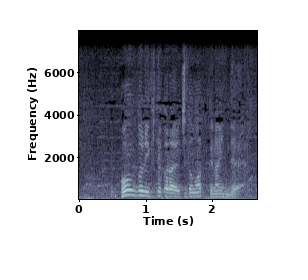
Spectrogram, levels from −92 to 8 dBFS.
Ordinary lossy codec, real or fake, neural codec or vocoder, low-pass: none; real; none; 7.2 kHz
